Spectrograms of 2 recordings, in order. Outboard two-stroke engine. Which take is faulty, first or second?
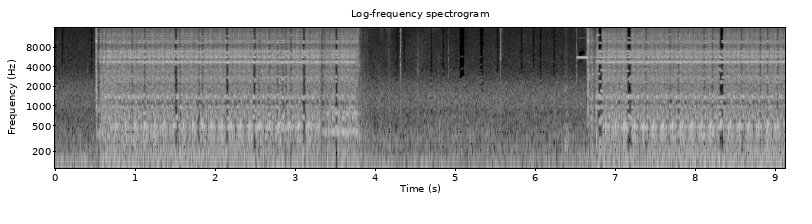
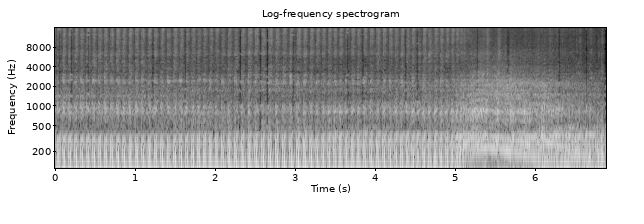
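first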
